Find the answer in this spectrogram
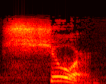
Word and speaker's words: sure: is that there are some words in English that are written with the letter S but are pronounced with the SH sound words like sugar and sure and to make things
